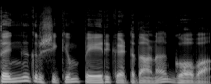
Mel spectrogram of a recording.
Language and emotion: Malayalam, neutral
